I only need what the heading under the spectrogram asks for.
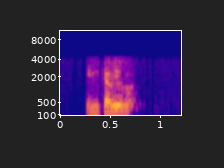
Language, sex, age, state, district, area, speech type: Urdu, male, 30-45, Uttar Pradesh, Gautam Buddha Nagar, urban, conversation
